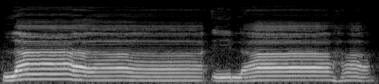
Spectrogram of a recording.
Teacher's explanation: লা এক লিফ এখানে 3 টান দিবেন অবশ্যই, যেহেতু পরে হামজা আসছে।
